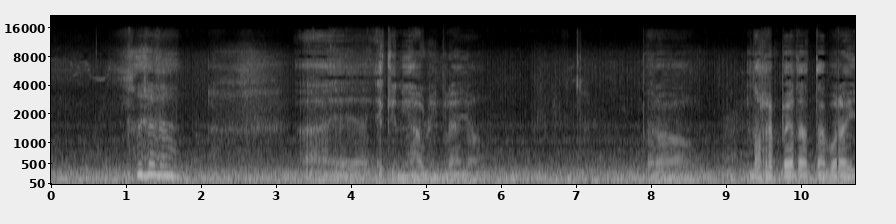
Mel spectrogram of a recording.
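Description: A man speaks quietly and close to a phone microphone, in short bursts.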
